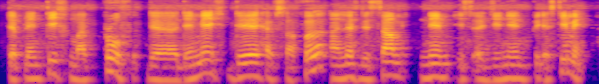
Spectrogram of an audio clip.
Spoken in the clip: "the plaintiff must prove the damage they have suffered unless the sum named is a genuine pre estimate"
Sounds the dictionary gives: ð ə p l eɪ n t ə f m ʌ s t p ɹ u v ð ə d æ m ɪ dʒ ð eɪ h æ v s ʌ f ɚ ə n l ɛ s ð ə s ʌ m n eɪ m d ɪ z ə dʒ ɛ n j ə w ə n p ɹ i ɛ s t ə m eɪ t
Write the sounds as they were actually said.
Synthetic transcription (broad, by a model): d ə p l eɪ n t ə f m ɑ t p ɹ u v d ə d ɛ m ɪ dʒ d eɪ h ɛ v s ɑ f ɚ ə n l ɛ s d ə s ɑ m n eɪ m ɪ s ə dʒ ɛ n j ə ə n p ɹ i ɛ s t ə m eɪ t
